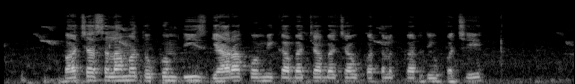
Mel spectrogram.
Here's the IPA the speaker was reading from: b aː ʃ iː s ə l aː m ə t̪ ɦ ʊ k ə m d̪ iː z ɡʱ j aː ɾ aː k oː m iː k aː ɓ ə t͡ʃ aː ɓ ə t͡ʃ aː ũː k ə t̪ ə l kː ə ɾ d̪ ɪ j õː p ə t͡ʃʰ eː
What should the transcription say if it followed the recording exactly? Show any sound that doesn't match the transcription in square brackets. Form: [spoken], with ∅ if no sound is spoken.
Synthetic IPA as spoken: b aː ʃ [aː] s ə l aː m ə t̪ ɦ ʊ k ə m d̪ iː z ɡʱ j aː ɾ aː k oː m iː k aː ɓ ə t͡ʃ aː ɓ ə t͡ʃ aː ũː k ə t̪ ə l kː ə ɾ d̪ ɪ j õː p ə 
